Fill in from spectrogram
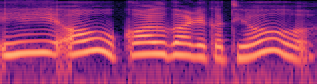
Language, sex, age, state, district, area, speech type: Nepali, female, 18-30, West Bengal, Jalpaiguri, rural, spontaneous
